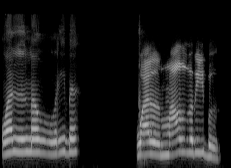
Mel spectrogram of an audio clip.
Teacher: Kolkolahnya jangan ada hamzah.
